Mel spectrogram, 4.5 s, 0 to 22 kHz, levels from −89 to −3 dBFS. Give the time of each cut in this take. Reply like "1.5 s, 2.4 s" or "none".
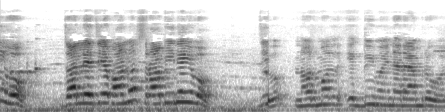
2.7 s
